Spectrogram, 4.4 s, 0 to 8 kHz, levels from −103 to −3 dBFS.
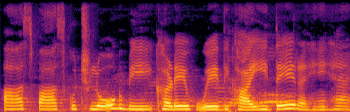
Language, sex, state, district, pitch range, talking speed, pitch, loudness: Hindi, male, Punjab, Fazilka, 220-240 Hz, 150 wpm, 230 Hz, -15 LUFS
